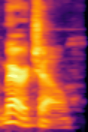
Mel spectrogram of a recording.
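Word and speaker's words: Meritxell: The first from MTC says that the TX in Meritcell is pronounced like CH in English. The final syllable therefore sounds like the name of the player character in Portal. Okay, yeah, so Meritcell.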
